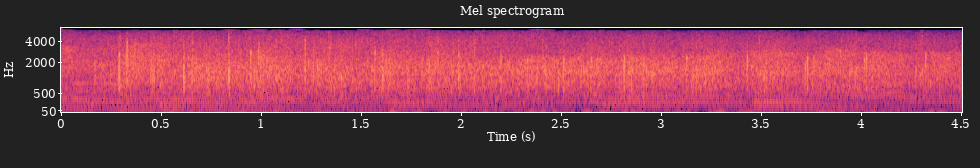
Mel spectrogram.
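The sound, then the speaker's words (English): A church audience claps for the Lord at the close of a sermon, a dense wash of many hands with no voices rising above it, holding an even, fairly loud level for several seconds. “If it did, give the Lord a hand clap.”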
